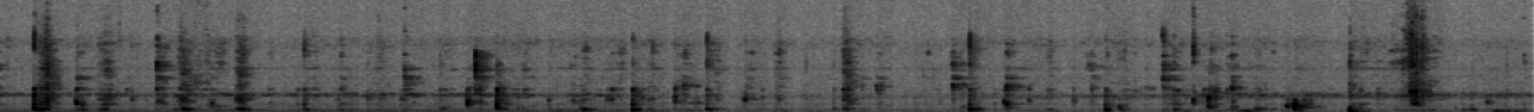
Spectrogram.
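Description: Faint close-miked chewing and wet mouth sounds from eating rice and jackfruit curry by hand: irregular soft clicks and smacks. About ten seconds in, a dull thud and a crackle as a paratha is torn by hand.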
